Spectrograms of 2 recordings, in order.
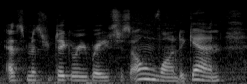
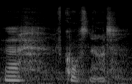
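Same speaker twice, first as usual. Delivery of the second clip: much softer embarrassed mumble; mumbled; 2 semitones lower, 10 dB quieter than usual. A narrator's reading. Diggory backs down before Mister Weasley, mumbled. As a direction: mutter it, backing down. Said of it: "mumbled Mister Diggory".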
